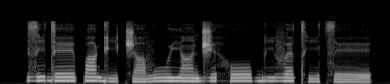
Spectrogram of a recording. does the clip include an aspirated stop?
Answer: yes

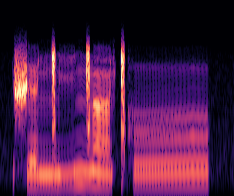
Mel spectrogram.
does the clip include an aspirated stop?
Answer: yes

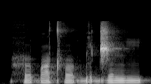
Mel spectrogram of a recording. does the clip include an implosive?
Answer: yes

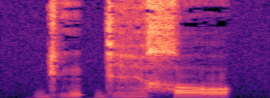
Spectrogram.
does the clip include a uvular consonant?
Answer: yes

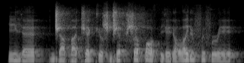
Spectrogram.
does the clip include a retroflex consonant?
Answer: yes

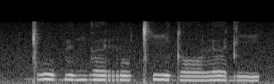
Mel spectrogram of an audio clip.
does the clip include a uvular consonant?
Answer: no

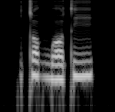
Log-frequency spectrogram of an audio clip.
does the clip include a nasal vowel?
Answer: no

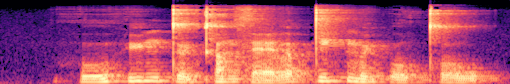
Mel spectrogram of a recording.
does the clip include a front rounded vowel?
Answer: yes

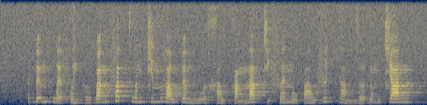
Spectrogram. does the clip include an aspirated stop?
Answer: no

